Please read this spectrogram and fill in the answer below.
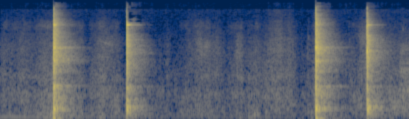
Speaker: And you hear that click, and that tells you that it's tight enough.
